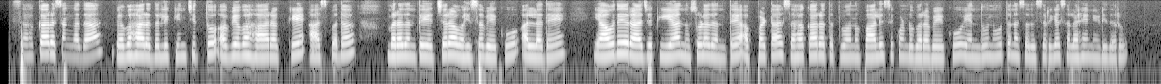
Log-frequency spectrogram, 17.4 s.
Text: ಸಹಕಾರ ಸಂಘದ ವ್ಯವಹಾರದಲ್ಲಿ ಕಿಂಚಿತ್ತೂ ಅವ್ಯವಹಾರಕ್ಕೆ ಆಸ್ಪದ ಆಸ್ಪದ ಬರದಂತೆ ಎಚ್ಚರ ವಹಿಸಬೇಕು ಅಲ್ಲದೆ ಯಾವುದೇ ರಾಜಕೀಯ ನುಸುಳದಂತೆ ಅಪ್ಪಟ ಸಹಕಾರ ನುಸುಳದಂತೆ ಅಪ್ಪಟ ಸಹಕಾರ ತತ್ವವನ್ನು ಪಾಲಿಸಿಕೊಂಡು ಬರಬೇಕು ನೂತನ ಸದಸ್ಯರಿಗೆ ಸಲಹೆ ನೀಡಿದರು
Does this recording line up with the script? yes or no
no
